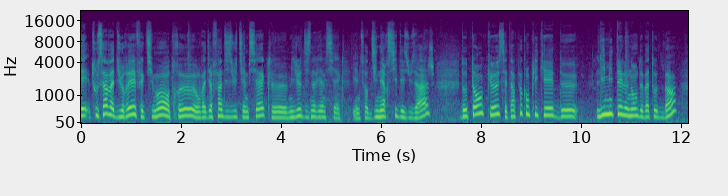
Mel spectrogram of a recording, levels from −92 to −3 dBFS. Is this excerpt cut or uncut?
cut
